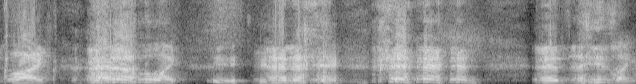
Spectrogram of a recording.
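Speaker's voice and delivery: normal talking voice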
